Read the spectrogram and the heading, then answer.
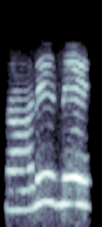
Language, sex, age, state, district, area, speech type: Dogri, female, 18-30, Jammu and Kashmir, Reasi, rural, conversation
